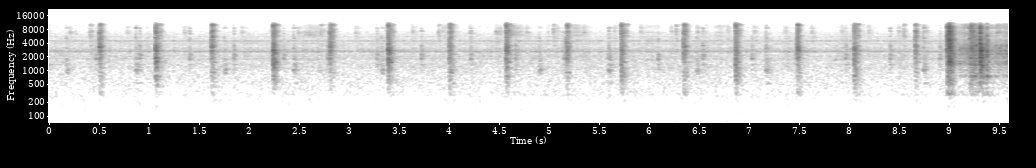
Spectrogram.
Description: A clock does ticktock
